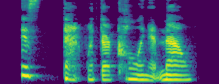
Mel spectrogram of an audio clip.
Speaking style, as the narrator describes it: Rodney said bitterly

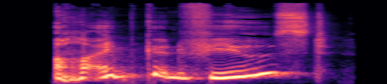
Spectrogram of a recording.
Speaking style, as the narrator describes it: Blair sputtered

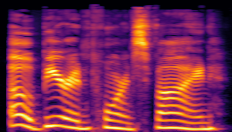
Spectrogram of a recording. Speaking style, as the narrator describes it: Carter said, her tone wryly amused

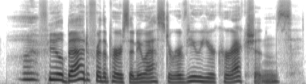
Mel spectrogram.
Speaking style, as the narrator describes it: Ted said through a yawn

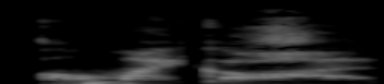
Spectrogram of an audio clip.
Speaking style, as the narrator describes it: Laura said in a quiet voice

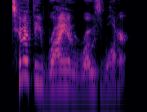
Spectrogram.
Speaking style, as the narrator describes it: Nancy snapped, scowling

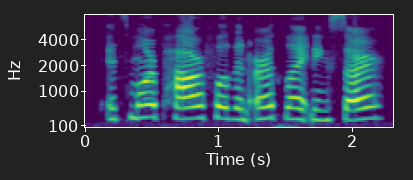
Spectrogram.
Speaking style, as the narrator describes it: yelled Sam

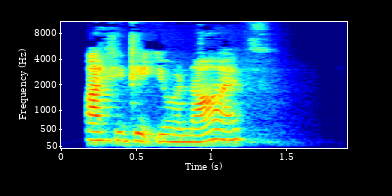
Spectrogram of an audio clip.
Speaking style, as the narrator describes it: he said

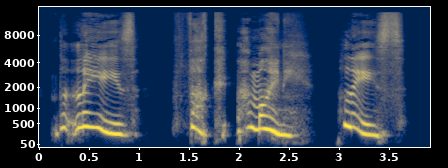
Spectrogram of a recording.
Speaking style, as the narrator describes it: Pansy stuttered

